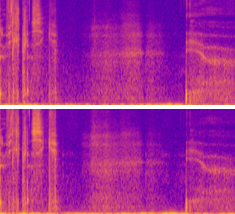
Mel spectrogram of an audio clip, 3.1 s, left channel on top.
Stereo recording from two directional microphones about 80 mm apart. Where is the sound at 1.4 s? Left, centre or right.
Centre.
